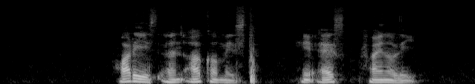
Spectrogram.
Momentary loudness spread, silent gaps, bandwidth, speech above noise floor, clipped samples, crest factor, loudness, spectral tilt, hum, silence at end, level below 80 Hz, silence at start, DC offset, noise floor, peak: 8 LU; none; 15.5 kHz; 44 dB; under 0.1%; 22 dB; -23 LUFS; -7.5 dB/octave; none; 0.6 s; -54 dBFS; 1.15 s; under 0.1%; -66 dBFS; -2 dBFS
